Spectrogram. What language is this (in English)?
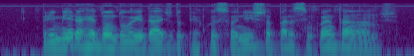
Portuguese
